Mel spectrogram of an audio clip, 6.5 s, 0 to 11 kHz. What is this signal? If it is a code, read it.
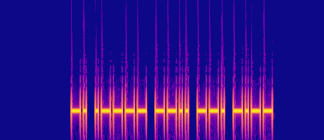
Morse code, heard as a keyed tone, about 20 wpm, 700 Hz. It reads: N1ZGY
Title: USA Call Signs - 5 Characters - Repeated 2x - 20wpm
